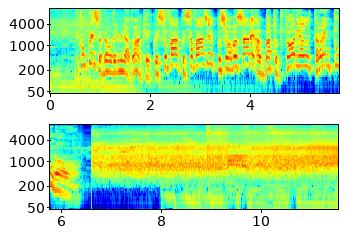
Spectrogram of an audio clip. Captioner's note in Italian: Applauso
